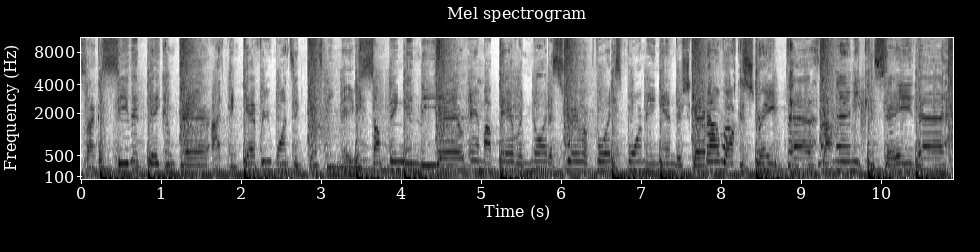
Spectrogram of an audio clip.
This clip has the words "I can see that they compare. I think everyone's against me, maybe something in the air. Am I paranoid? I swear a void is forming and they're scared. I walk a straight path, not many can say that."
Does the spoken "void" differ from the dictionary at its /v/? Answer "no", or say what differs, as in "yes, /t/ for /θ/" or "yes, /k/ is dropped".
yes, /b/ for /v/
